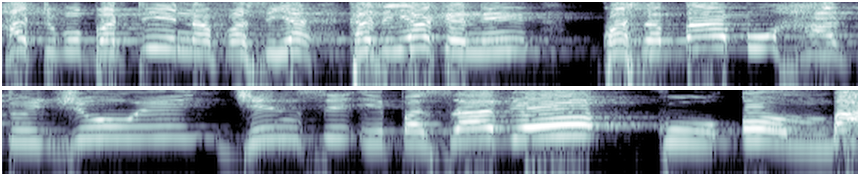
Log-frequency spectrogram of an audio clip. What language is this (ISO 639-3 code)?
swa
